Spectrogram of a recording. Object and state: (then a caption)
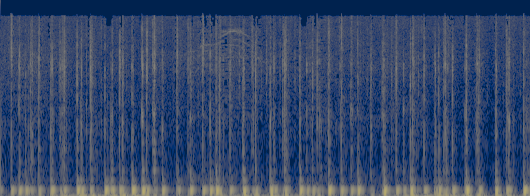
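Hardcover book. Fingertips and nails tap and scratch the cover and spine of a closed, light-colored, medium-sized, solid hardcover book held in both hands near the microphones. The result is a rapid, uneven run of short, dull taps with quick decay, heavy in low frequencies and with a steady low hum underneath.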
